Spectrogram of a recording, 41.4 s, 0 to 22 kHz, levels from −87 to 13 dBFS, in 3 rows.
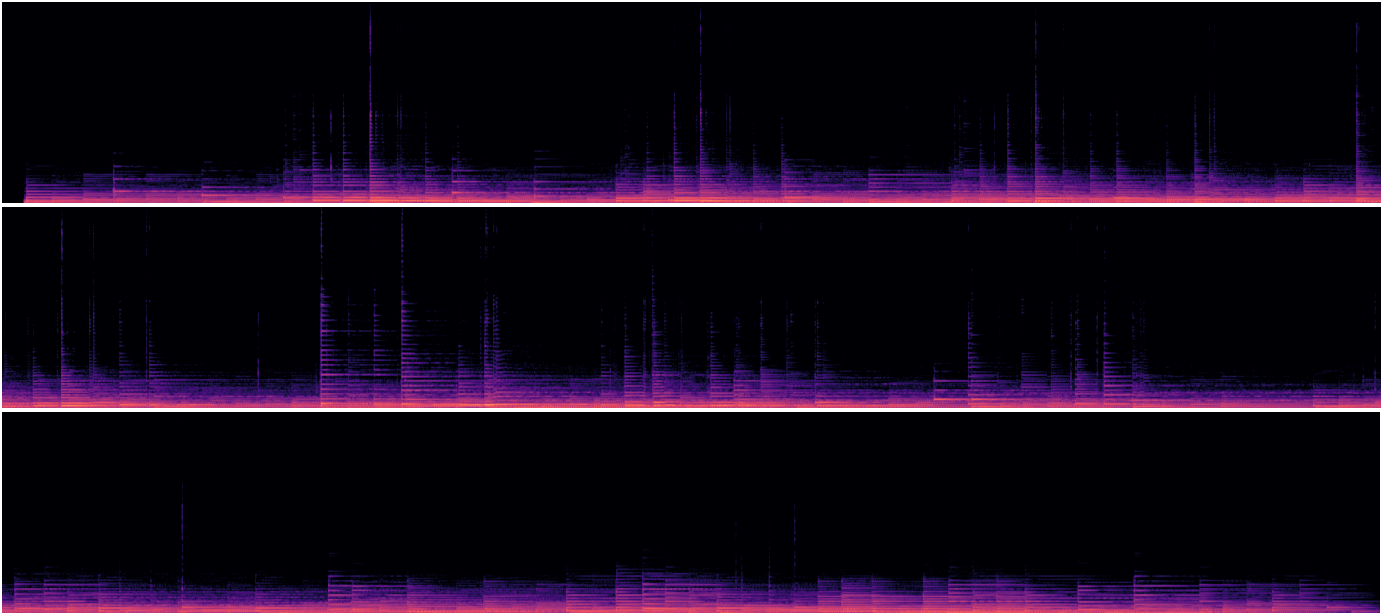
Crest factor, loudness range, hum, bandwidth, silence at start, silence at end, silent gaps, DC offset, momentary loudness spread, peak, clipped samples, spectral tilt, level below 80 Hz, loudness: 16 dB; 6 LU; none; 10 kHz; 0.2 s; 0.1 s; none; under 0.1%; 11 LU; -8 dBFS; under 0.1%; -9.5 dB/octave; -48 dBFS; -25 LUFS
